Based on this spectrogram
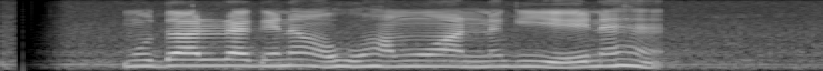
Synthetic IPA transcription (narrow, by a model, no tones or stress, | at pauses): mud̪aːlɾæɡenəoɦuɦamuanːəɡijeːnæɦɛ̰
